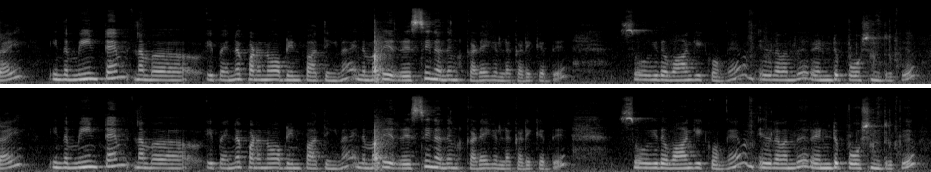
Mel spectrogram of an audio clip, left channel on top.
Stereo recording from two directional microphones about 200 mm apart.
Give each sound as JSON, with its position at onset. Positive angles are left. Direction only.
{"t": 0.0, "sound": "a woman's voice", "side_deg": -10}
